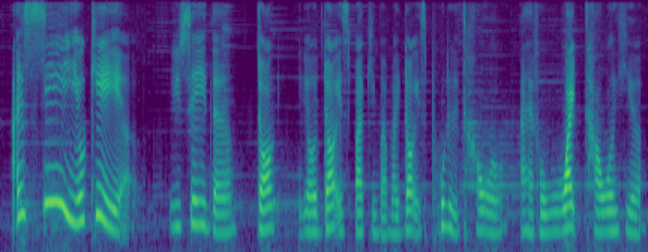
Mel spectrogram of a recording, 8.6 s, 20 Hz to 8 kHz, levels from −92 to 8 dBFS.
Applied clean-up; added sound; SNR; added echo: neural separator model SepFormer DNS4.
